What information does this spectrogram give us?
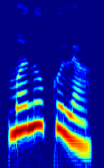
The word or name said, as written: ಮನುಕುಲ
